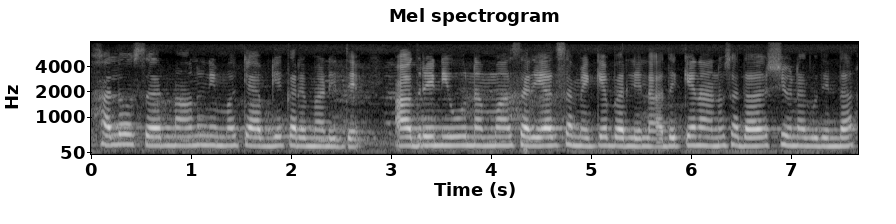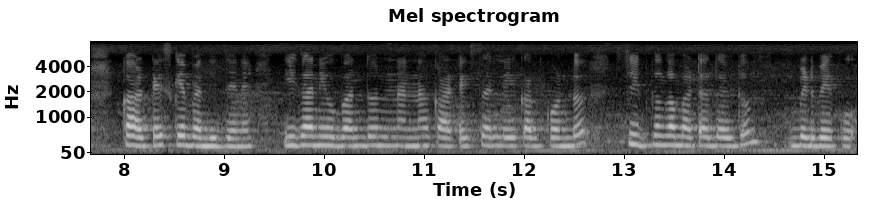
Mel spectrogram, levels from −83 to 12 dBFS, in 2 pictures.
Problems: constant background noise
